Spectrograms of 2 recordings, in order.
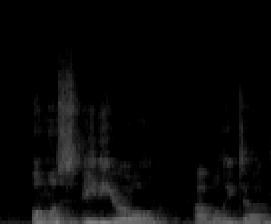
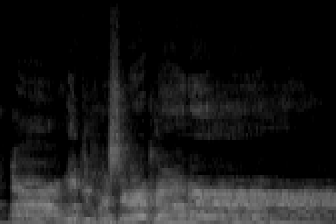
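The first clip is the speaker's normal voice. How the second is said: slow, loud, much higher put-on robot voice; Terminator; 9 semitones higher, 7 dB louder, much slower than usual. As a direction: boom it out like a movie cyborg. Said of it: "he goes".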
